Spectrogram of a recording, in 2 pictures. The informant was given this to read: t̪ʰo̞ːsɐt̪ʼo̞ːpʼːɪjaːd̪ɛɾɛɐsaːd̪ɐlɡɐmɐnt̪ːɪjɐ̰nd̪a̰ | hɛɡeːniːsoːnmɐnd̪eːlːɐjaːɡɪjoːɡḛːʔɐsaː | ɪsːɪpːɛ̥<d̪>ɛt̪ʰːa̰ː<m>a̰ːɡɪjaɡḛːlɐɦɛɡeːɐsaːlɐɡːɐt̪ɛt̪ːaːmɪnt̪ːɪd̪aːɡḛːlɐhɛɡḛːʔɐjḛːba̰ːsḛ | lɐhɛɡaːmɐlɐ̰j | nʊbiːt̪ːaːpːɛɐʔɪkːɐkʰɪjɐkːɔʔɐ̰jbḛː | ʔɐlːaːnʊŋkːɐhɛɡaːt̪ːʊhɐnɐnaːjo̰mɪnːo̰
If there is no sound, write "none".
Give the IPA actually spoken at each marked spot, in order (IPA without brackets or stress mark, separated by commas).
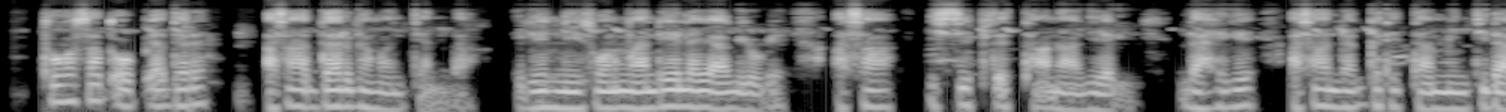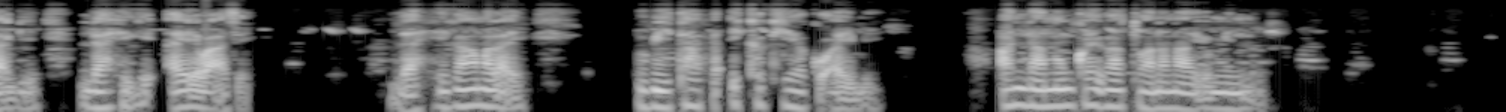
t̪, n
